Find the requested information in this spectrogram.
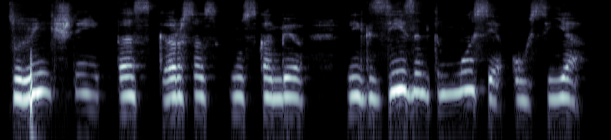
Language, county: Lithuanian, Alytus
